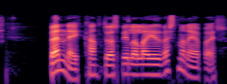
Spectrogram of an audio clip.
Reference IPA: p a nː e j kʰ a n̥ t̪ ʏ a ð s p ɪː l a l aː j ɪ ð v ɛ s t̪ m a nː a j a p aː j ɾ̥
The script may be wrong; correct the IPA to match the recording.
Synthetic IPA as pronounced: p ɛ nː e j kʰ a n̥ t̪ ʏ a ð s p ɪː l a l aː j ɪ ð v ɛ s t̪ m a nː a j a p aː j ɾ̥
